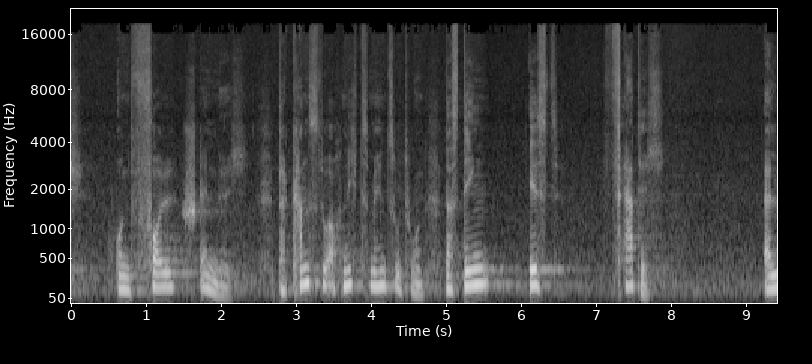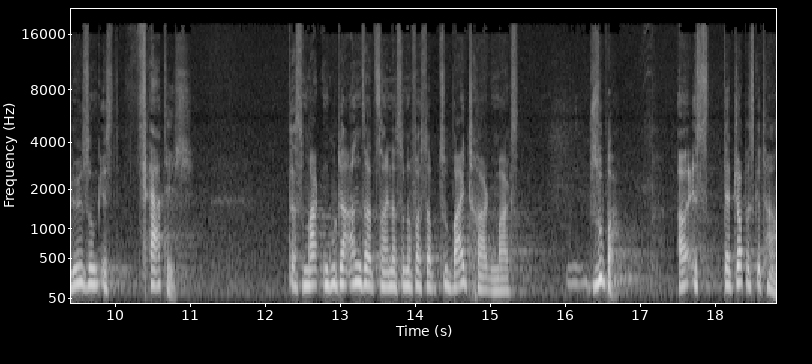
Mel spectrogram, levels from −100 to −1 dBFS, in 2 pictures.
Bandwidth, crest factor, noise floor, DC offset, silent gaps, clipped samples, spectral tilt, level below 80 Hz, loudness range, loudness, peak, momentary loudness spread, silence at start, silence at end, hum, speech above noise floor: 18 kHz; 22 dB; -58 dBFS; under 0.1%; none; under 0.1%; -6.5 dB/octave; -68 dBFS; 5 LU; -28 LUFS; -6 dBFS; 19 LU; 0 s; 0 s; none; 31 dB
